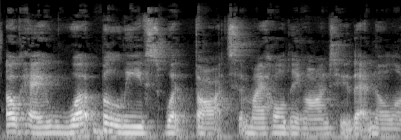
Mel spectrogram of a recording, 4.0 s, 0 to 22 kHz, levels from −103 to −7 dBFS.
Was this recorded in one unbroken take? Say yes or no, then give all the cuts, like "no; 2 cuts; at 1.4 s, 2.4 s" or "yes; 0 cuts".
yes; 0 cuts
